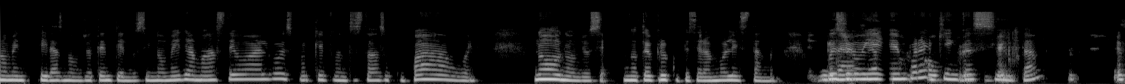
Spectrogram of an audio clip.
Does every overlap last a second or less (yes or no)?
no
